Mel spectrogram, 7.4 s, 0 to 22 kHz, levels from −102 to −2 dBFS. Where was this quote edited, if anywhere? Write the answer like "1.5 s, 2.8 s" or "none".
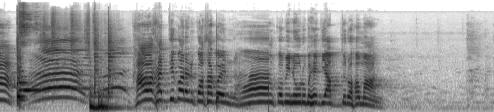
4.0 s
